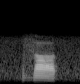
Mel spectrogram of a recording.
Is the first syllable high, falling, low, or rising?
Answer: low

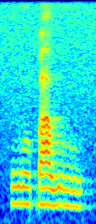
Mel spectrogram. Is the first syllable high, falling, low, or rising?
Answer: low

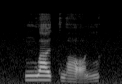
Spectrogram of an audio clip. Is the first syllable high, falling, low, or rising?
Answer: high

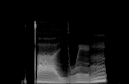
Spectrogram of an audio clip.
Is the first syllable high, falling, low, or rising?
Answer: low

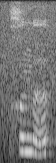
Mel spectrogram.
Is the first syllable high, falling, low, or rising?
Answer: high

